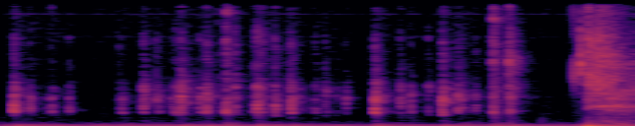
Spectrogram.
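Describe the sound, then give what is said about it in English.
Faint, quick typing on a computer keyboard enters a name. Many light keystrokes patter in an uneven rhythm, ending with a louder clack. “let me type his name in”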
